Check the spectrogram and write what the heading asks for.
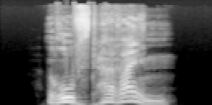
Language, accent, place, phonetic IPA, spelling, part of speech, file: German, Germany, Berlin, [ˌʁuːfst hɛˈʁaɪ̯n], rufst herein, verb, De-rufst herein.ogg
- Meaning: second-person singular present of hereinrufen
